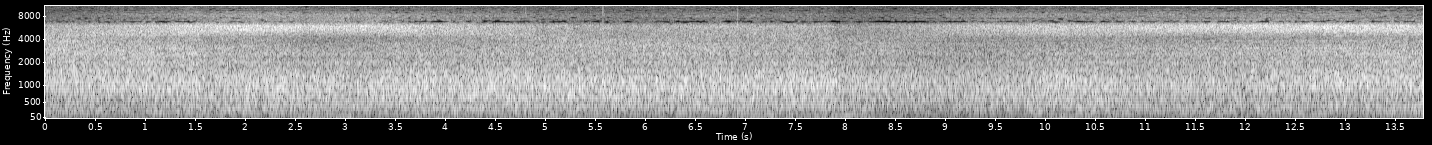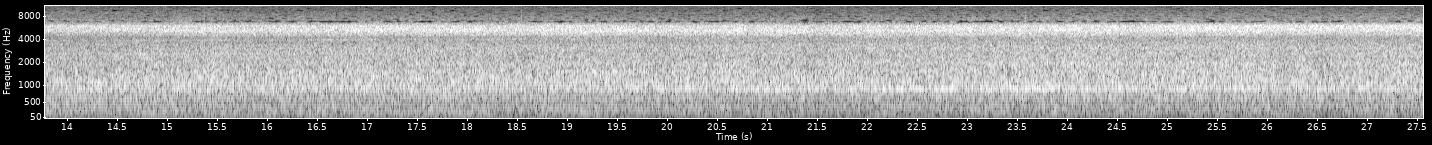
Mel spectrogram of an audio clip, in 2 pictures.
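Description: Steady noise of the jet engine and rushing air inside an F-16 fighter's cockpit during aerobatic manoeuvres. A faint high tone comes in near the end.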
